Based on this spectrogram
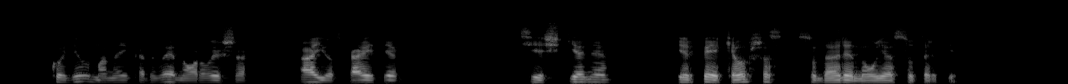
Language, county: Lithuanian, Panevėžys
